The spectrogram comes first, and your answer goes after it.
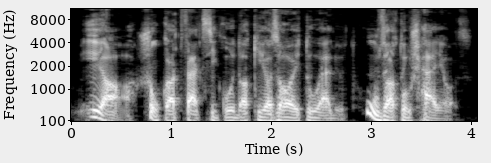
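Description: A man voicing a hard-of-hearing retired old shepherd who mumbles and grumbles his words slowly, in an audiobook. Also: low voice, very animated, a little mellow, husky, dry recording, clean studio sound, exaggerated voice. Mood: mumbling.

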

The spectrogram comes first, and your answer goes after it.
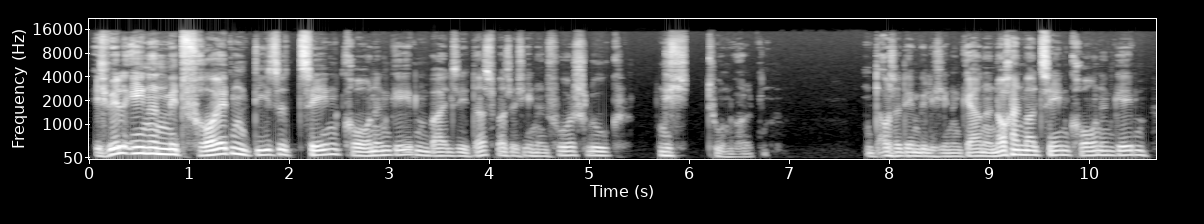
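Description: A man's voice: mid-range voice, warm tone, no room sound, clean studio sound, natural voice. A man reading a restless, generous stranger who talks insistently and cuts others off. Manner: insistent, quick to interrupt. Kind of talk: audiobook character reading.

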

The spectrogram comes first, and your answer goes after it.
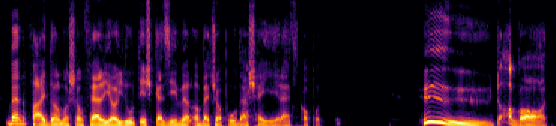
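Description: A man reading an audiobook aloud in an expressive, dramatic narration style. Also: lowish voice.

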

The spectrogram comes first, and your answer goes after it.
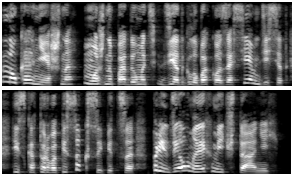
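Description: A woman's voice: fairly high pitch, animated, normal speed. Woman voicing a sneering, spiteful young woman. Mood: furious. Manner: mocking, sarcastic, shouting insults.

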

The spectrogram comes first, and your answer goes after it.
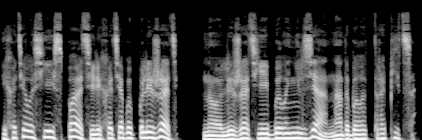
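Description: A man's voice: medium pitch, no echo. Man narrating an audiobook, dry close sound. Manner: measured, expressive storytelling.

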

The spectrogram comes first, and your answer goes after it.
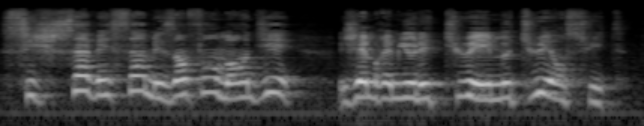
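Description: A woman's voice: mid-range voice, moderate pace, mellow, lightly acted. A woman voicing a proud, desperate miner's mother who speaks bluntly, in a storybook reading. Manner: fierce, blunt.

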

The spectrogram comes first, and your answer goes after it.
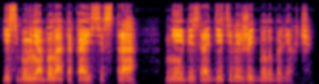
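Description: A man voicing a proud, quick-tongued young noble lady in an audiobook, reproachful and teasing. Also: low voice, lively intonation, sharp tone, dry recording, exaggerated voice. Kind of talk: audiobook character reading.

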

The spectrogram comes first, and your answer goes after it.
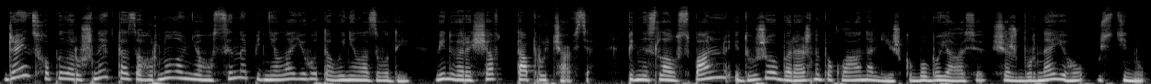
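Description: Woman audiobook narrator, mellow warm tone, steady measured pace, dry close recording. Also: medium pitch, no echo. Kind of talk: scripted narration.

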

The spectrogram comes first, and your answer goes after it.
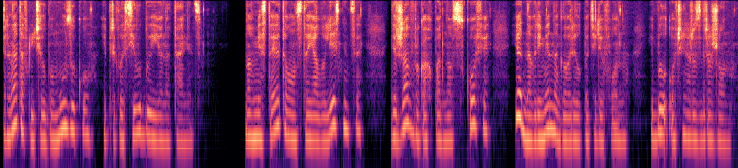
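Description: A narrator reads a novel aloud at an even, steady pace. The tone is warm and mellow, recorded close and dry with no room sound. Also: mid-range voice, brisk, dry recording. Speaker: audiobook narrator. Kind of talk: scripted narration.

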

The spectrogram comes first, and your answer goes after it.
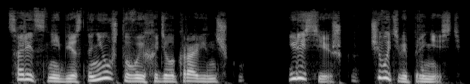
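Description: A man's voice: fairly high pitch, very animated, brisk, a little mellow, dry recording, studio quality. A man reading aloud and voicing a tearful, fussing old village grandmother with a folksy, doting way of talking.

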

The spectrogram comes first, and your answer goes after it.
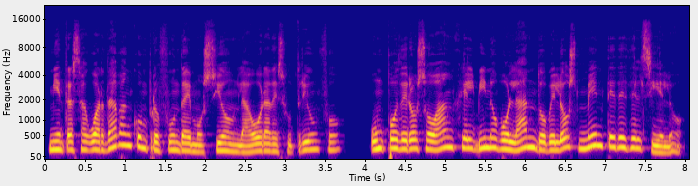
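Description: A woman's voice: on the low side, expressive, dark tone. Solemn woman reading a religious audiobook. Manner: solemn, measured. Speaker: audiobook narrator. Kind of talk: scripted audiobook narration.

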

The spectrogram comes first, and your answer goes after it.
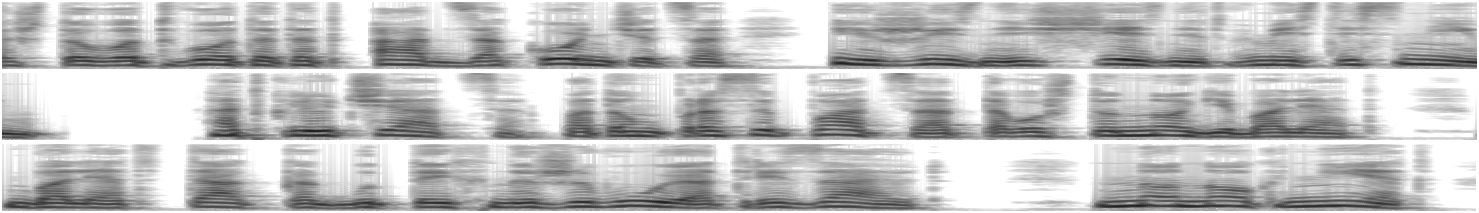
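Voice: mid-range voice, mellow, no room sound, studio quality, close to an everyday voice. A reader voicing a bitter, mocking young woman who was badly injured, sarcastic and cutting in an audiobook dialogue.

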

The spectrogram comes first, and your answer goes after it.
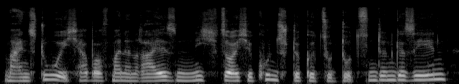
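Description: Woman voicing a sly young guy scoffing at a giant, gravelly and low. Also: fairly even intonation, moderate pace, darkish tone, no room sound, studio quality. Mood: taunting. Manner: scornful, taunting. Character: cunning, cold-hearted young male charcoal burner.

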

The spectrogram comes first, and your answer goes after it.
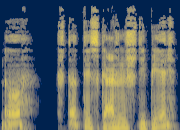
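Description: A man reading an audiobook, voicing a calm, gently mocking elderly aristocratic aunt, a marquise. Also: a little high, moderate pace, vocal fry, breathy edge, dry recording, pitched above the performer's own voice, exaggerated voice. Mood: calmly reasoning.

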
